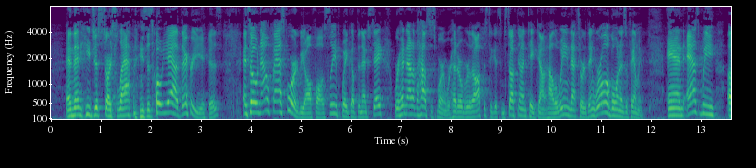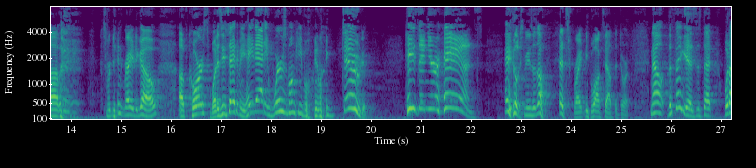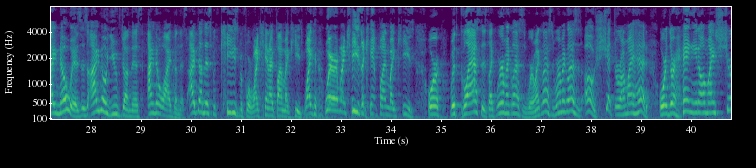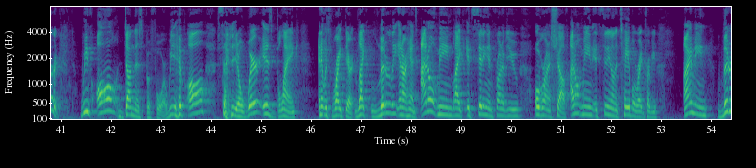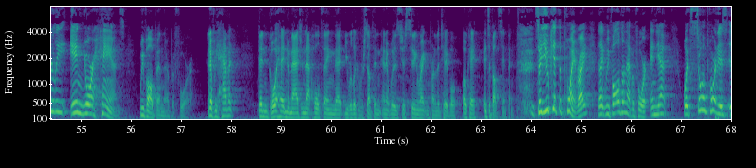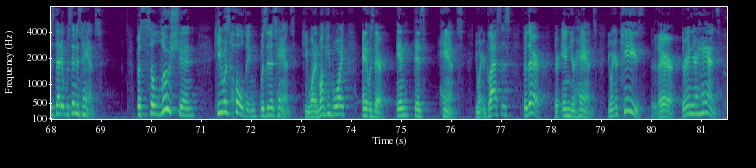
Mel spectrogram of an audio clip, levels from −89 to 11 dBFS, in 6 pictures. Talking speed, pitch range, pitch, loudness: 250 wpm, 160-250 Hz, 200 Hz, -20 LUFS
